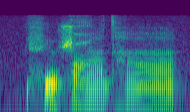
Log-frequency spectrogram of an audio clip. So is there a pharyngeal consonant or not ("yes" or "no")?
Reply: yes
